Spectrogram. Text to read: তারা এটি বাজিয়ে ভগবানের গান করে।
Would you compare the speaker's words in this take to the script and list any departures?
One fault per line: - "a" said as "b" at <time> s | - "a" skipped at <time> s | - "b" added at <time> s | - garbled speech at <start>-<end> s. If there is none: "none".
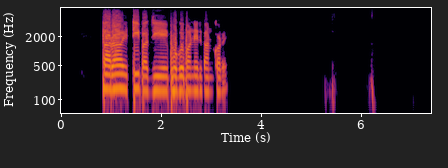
none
